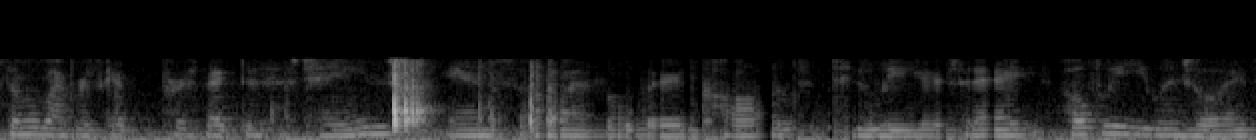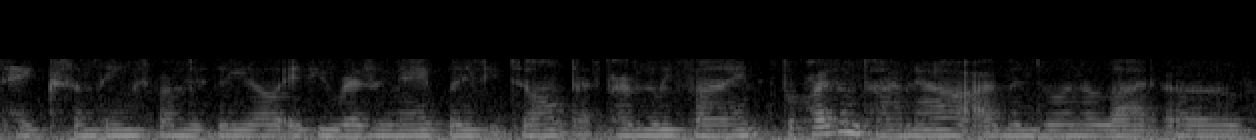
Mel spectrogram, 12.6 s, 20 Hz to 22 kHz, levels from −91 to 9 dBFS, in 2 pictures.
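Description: From 2.62 to 5.06 s there is repeated packet loss with a robotic sound: 54 short holes, the longest 67 ms, are each filled by stretching the last sound, covering about 44% of the span. Unlike a single dropout, this gives a choppy texture with pieces missing.

Overlapping its end, from 4.60 to 5.26 s, a jitter buffer speed-up trims pitch-period slices, around 50 ms in all, so the audio runs at 107% speed. The pitch stays put, which separates this hurried feel from a resampling error.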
